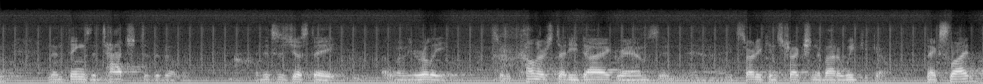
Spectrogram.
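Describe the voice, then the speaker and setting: Man, lowish voice, halting slide talk, lots of uh and restarts, roomy hall echo, music in the background. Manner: halting, many fillers and restarts. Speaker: architect presenting on a panel. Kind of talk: slide presentation at a lecture. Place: lecture hall. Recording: echoey archival hall recording with music behind.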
